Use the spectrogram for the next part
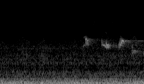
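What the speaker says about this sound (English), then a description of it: "Ba bông con chích chòe nghe tiếng đã không?" An oriental magpie-robin sings outdoors in the United States, a few short, bright chirps arriving late over quiet background noise.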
